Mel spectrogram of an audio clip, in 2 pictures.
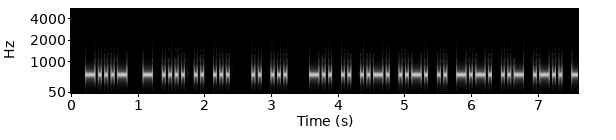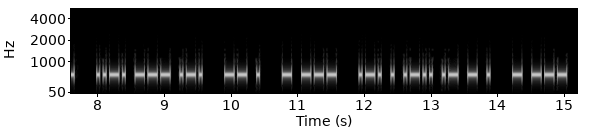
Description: Morse code, heard as a keyed tone, about 25 wpm, 600 Hz. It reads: <BT> THIS IS DIFFICULT FOR ME TO RELATE TO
